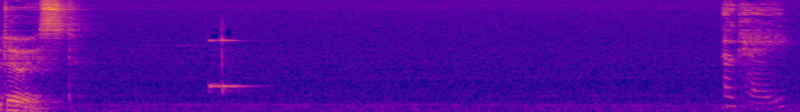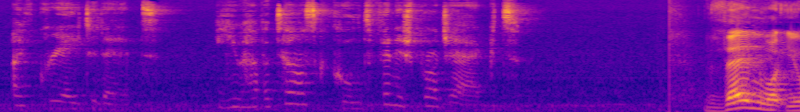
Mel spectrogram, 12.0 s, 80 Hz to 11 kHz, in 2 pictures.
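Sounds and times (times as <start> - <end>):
short electronic beep: 1.6 - 2.0.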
